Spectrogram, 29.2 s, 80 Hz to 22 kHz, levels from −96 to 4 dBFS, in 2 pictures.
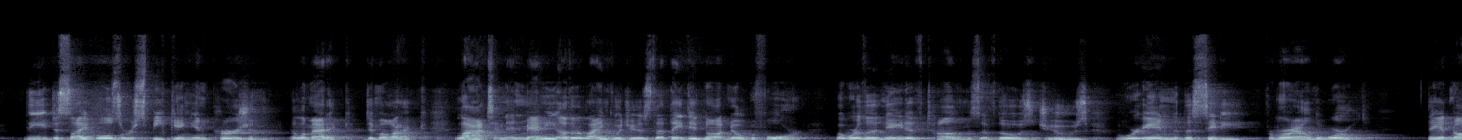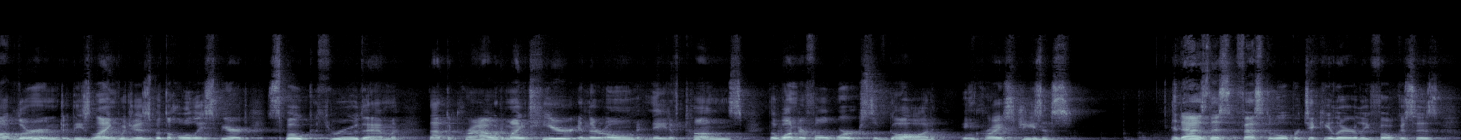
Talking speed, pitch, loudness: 150 wpm, 190 Hz, -25 LUFS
